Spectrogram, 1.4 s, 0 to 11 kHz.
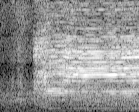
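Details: Truguard electronic deadbolt with keypad beeps muted, code 222333 entered: steady high-pitched motor whir for about a second and a half with no beeps; the bolt motor runs normally.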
